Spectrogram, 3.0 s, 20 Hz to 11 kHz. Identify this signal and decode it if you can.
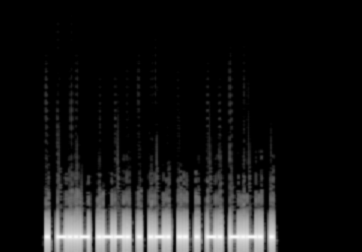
Morse code, heard as a keyed tone, about 50 wpm, 700 Hz. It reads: EXPERIENCE
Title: Top 501-750 Words 50wpm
